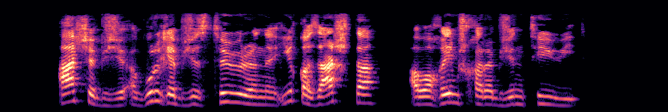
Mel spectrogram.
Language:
Abkhazian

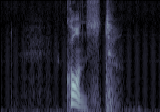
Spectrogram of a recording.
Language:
Swedish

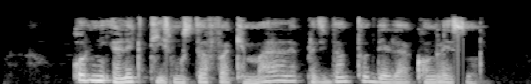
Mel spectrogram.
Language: Esperanto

